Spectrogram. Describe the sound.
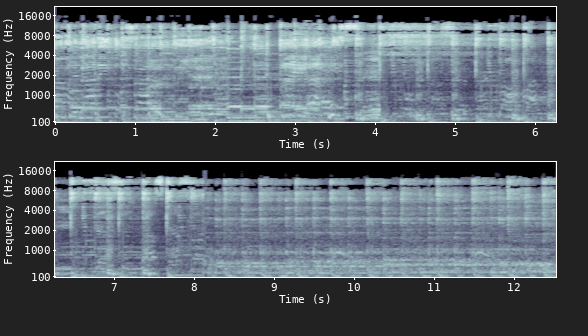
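Loud music pounds out of a custom car audio speaker box, with heavy, deep bass driving a dense, continuous mix that stays at full volume throughout.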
